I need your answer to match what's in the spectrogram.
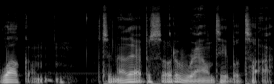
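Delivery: dramatic, gloomy movie-style intro narrator voice. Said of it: "Like I'm in the movies".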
